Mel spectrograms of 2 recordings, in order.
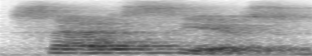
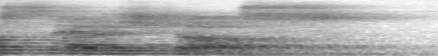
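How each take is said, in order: First: "Celsius" said as sel-see-es with s; "Celsius" the proper way; correct Celsius. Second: "Celsius" said as sel-shos, wrong; "Celsius" with sh, slowly. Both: Shown as a demonstration. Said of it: "not Celsius".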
